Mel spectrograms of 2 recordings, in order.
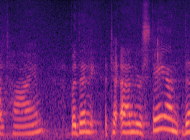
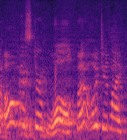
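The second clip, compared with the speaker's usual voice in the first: higher and louder, fawning offer; eager attendant; 7 semitones higher, 3 dB louder than usual. Retold or imitated. Phone agent offering Rick upgrades, eagerly. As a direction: gush over the valued guest.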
